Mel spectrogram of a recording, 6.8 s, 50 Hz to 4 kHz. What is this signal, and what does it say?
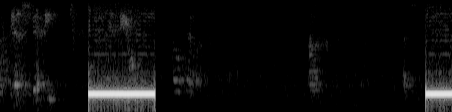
Ringback tone (Europe, 425 Hz), with speech.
